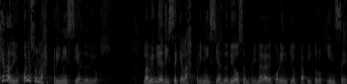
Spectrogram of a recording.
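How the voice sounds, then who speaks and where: The man's pitch moves in very wide swings. He speaks at a fairly slow pace. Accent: Santa Cruz Bolivian. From Egypt. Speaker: pastor. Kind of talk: sermon.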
